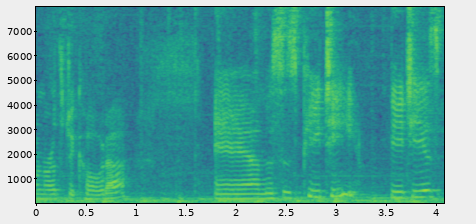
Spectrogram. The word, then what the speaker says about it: Piti: I'm from Fargo, North Dakota, and this is Piti. Piti is 8. His name is a Pali word, meaning it's spelled P-I-T-I.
